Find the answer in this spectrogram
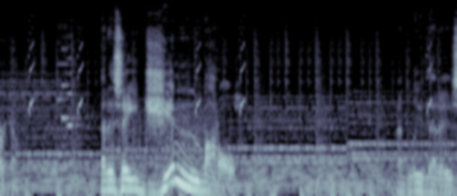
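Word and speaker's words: Djinn: go that is a gin bottle I believe that is supposed to be the shorten term for Genie gin which is usually spelled DJ i n n this might be a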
